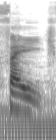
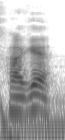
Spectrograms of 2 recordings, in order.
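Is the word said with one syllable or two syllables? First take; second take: one syllable; two syllables. First: The word is said as one syllable. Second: The word is said as two syllables. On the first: The speaker calls it wrong. "It's not phage, for the love of God" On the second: The speaker calls it right.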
